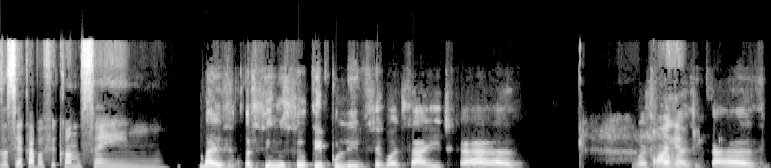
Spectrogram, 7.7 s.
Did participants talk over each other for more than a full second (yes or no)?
no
